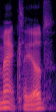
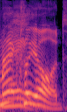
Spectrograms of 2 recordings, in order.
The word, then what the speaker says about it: MacLeod: Trot would be a grand design, Kevin MacLeod. I think that's actually pronounced McLeod as well.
